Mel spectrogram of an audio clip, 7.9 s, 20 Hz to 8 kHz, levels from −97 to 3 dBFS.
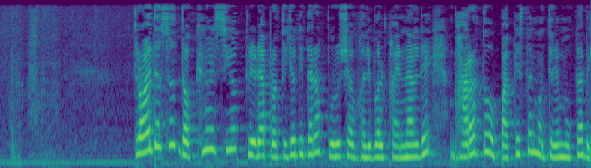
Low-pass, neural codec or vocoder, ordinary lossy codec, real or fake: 7.2 kHz; codec, 16 kHz, 8 kbps, FreqCodec, larger model; none; fake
